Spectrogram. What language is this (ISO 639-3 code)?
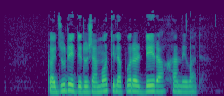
pus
